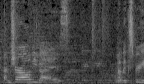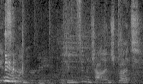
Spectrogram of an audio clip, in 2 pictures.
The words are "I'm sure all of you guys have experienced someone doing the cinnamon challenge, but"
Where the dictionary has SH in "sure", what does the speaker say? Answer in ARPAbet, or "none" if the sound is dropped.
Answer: SH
